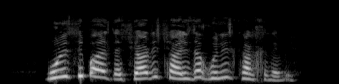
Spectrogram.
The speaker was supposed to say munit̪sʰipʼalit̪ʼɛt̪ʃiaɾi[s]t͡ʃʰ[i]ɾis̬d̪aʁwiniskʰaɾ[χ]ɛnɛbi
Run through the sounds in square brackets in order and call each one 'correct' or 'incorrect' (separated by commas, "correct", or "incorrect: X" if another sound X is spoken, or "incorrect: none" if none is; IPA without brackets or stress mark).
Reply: correct, incorrect: a, correct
